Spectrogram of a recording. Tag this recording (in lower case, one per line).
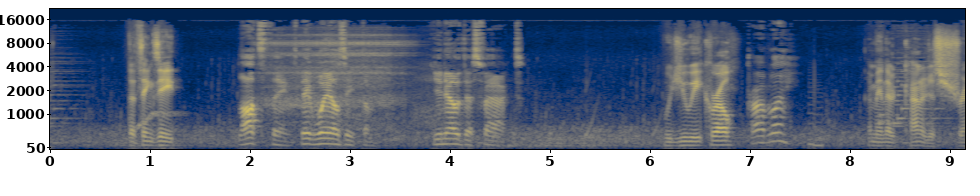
speech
